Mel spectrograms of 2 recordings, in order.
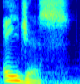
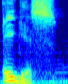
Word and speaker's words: aegis: why i always say aegis um is because in latin the a and e is an a so in latin when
